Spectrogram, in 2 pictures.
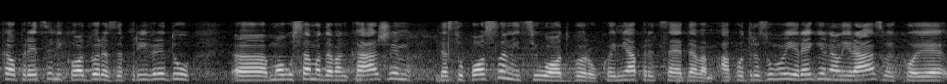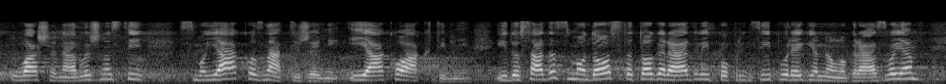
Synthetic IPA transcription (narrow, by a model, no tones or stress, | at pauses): kaopɾe̞ːt̪se̞d̪niko̞d̪bo̞ɾazapɾiʋɾe̞d̪u | mo̞ɡusamo̞d̪aʋamkaːʒem | d̪asupo̞slˠanit̪siuo̞d̪bo̞ɾuko̞jimjaːpɾe̞t̪sed̪aʋamapo̞d̪ɾazumeiɾe̞ɡio̞nalˠniɾaːzʋo̞jko̞jieuʋaʃo̞jnaːd̪le̞ʒno̞st̪i | smo̞jaːko̞znat̪iʒeniijaːko̞akt̪iʋni | id̪o̞sad̪asmo̞d̪o̞st̪at̪o̞ɡaɾaːd̪ilipo̞pɾint̪siːpuɾeɡio̞nalˠno̞ɡɾaːzʋo̞ja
